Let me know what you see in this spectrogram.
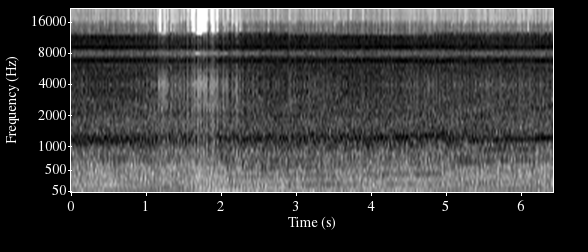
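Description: Mazda Capella race car's engine running hard at high revs, heard inside the cabin. The level dips briefly about a second and a half in, then the pitch climbs steadily near the end as the revs rise.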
